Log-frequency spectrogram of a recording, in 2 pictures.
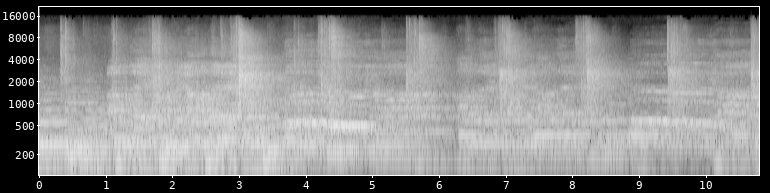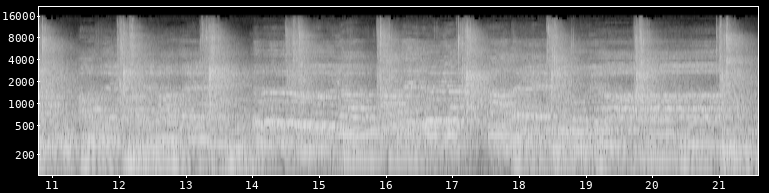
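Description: Church congregation singing a song together, with a sharp, even beat about twice a second.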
